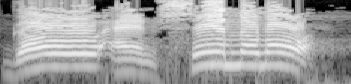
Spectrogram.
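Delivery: loud, slow and drawn out, each word weighed; slow solemn command. Acted. Preacher booming Jesus' words to the congregation, slow and solemn. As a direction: proclaim it like a final charge.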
